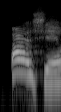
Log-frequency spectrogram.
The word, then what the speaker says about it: pajé: é a última sílaba a ser a última sílaba é oxítona paroxítona vou fazer o que me apegar a regra pajé uma palavra acentuada justamente porque é sinalizada em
